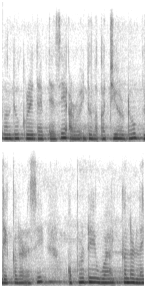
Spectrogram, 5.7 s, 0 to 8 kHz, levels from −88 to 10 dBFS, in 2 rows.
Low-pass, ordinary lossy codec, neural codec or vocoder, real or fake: 7.2 kHz; Opus, 24 kbps; none; real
